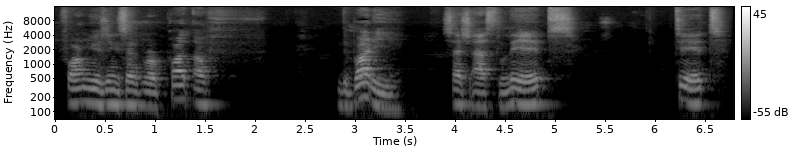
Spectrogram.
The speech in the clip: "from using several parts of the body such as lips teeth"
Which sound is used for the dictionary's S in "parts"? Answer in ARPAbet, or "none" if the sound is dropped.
none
